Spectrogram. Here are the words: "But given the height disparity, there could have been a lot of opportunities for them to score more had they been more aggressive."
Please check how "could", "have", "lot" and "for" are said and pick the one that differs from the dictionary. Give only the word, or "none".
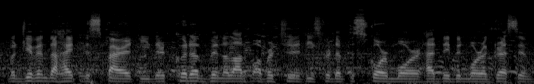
none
